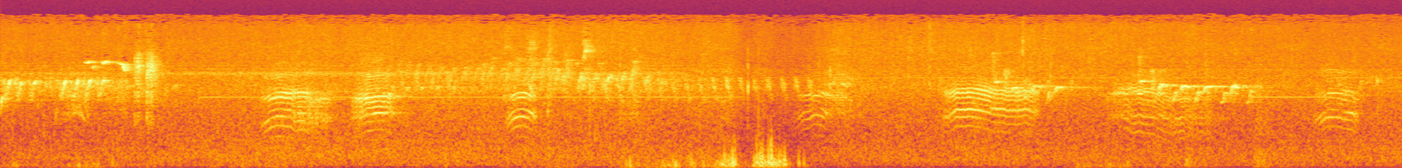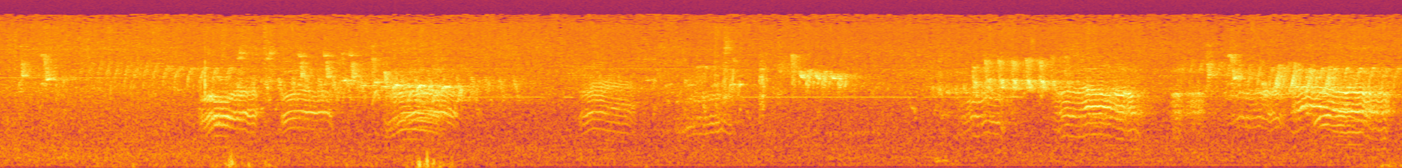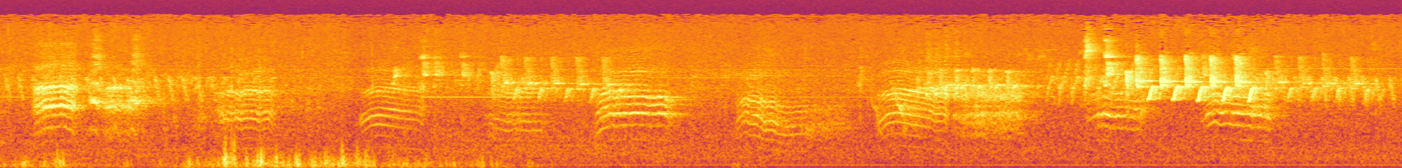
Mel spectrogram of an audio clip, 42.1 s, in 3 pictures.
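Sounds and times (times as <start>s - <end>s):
wild birds calling: 0.0s - 42.0s.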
